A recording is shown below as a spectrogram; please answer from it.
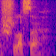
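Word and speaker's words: Schlosser: We are pleased to welcome Mario Slasser who is the co-founder and co-CEO of Oscar Insurance Company. Mario, I want to make sure I got your last name right. How do you say it? Mario Schlloer.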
